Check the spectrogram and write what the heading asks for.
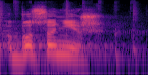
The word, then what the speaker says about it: босоніж: так ні академія маленькими на який склад падає наголос у слові босоніж на другий правильно як перенести слово НАТО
